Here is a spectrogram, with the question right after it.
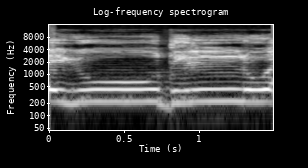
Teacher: दी को बगैर खींचे पढ़ेंगे हम, मगर लाम मुशद्दद है। मुशद्दद हरफ 2 दफ़ा पढ़ा जाता है, एक दफ़ा अपनी हरकत अपने से पहले मुतहर्रिक हरफ के साथ मिलाकर, एक दफ़ा अपनी हरकत के मुताबिक पढ़ा जाएगा।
